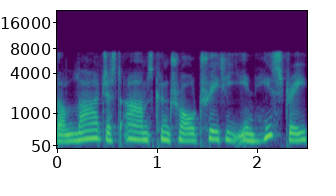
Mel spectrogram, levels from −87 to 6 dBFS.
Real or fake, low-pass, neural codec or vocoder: real; 7.2 kHz; none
